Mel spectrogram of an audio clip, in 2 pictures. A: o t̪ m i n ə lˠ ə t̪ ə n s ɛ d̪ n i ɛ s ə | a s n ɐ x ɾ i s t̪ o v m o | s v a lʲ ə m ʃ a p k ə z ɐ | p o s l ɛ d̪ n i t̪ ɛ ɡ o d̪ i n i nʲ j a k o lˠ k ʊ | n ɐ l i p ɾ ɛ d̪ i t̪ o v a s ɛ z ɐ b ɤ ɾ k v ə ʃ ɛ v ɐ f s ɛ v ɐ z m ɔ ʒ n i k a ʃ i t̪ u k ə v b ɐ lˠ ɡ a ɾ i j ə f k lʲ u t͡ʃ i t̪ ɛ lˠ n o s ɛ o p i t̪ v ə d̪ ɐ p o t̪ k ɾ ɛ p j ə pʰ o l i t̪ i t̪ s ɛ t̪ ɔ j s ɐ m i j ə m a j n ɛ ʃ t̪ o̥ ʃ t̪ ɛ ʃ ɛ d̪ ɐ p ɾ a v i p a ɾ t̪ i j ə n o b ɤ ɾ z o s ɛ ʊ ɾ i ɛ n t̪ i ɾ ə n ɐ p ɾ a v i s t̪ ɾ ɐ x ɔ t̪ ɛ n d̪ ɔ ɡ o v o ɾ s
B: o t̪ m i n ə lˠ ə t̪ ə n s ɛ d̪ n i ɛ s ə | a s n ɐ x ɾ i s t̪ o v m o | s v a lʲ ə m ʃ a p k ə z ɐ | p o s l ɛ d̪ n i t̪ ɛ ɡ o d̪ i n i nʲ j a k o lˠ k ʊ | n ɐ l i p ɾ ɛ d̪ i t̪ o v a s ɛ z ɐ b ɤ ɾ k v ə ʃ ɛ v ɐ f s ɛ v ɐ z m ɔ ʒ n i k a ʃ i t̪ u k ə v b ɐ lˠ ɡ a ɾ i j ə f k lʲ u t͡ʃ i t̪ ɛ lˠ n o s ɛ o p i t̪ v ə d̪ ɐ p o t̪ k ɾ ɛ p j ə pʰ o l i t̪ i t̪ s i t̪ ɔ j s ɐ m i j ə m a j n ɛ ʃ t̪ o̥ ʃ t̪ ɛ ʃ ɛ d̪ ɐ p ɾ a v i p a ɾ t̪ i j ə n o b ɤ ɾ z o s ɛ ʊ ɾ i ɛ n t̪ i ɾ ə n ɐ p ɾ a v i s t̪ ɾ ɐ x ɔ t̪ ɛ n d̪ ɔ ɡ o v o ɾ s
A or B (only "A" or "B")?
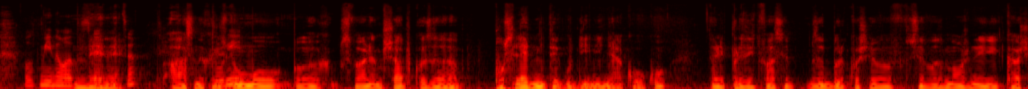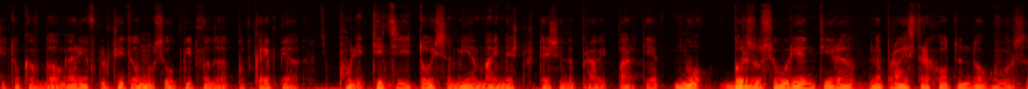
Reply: B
